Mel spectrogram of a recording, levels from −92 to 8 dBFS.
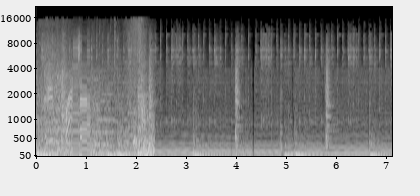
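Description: Audio arriving too seldom was likely patched by replaying about half its 20 ms blocks, giving robotic sound from repeated short buffers: a rigid 50 Hz buzz from 0.75 to 1.13 s. Late packets emptied the jitter buffer, causing a short stall from a late packet at 3.87 s (20 ms), 4.15 s (20 ms), 4.31 s (40 ms) and 4.89 s (50 ms), each stretching the last sound with nothing lost while the delay grows.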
